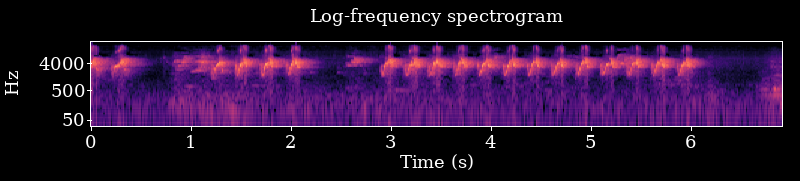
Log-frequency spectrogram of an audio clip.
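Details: Bar-winged prinia song for training caged birds: long rapid trains of high, sharp, descending chips about four per second, broken by brief gaps.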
